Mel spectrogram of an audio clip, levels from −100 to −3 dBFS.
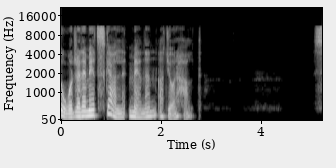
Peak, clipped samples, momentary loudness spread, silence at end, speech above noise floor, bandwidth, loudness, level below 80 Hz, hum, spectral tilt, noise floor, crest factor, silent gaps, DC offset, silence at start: -6 dBFS; under 0.1%; 15 LU; 0 s; over 68 dB; 11.5 kHz; -23 LUFS; -72 dBFS; none; -5.5 dB/octave; under -90 dBFS; 20 dB; none; under 0.1%; 0 s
